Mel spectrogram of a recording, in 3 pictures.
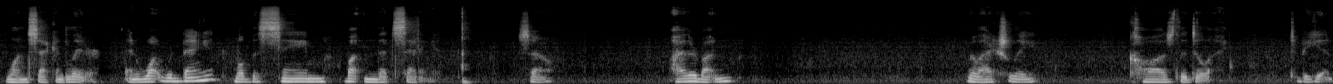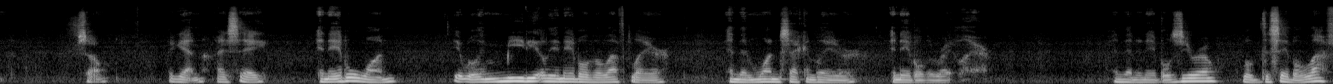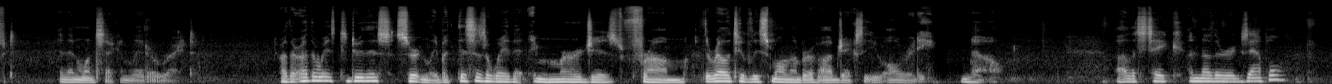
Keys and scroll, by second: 4.5 b.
